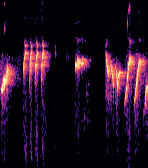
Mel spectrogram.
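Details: Greater green leafbird song used as a master recording for training other birds, with bursts of rapid whistled and chirping notes around mid-high pitch, separated by short pauses, some notes sliding up and down.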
